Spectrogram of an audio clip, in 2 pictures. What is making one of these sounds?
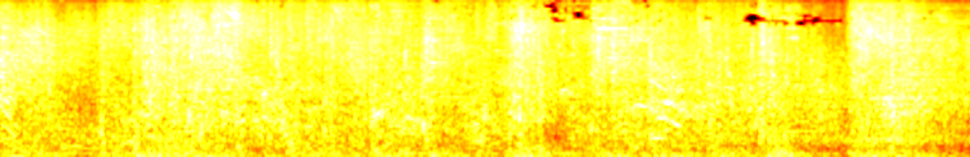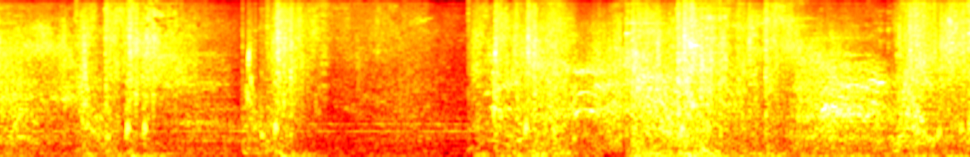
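Magical impacts and hits ring out repeatedly.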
